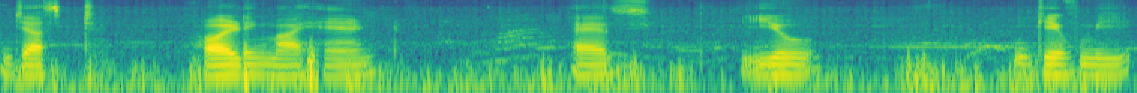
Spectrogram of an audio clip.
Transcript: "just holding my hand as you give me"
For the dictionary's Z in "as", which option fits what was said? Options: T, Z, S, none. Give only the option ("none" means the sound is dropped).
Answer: Z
